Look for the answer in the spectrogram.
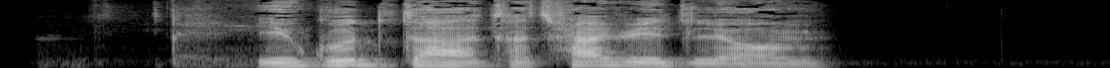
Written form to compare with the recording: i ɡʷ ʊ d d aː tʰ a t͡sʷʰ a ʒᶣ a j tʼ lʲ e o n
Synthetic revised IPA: i ɡʷ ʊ d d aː tʰ a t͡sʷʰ a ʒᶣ e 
